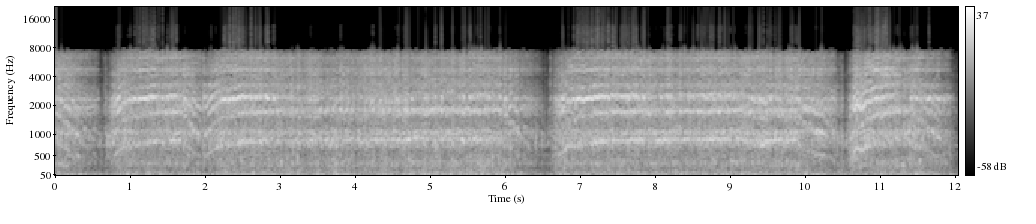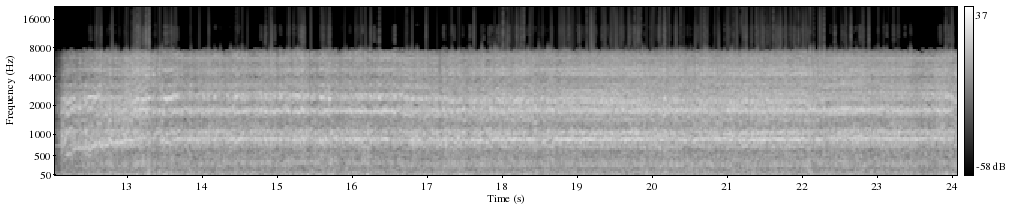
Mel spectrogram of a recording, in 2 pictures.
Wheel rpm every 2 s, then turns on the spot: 120, 200, 200, 160, 220, 110, 170, 230, 220, 210, 210, 230.
none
